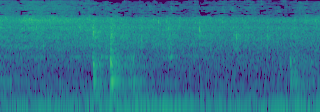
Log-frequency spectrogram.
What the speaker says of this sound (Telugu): ఇలా కొద్దిసేపు పాటు ఫ్రై చేసుకుంటే ఉప్పు కారం మంచిగా అయిపోతుందండి గుడ్లకి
